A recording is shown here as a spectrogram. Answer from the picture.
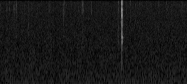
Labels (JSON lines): {"label": "ambient", "recorder": "HydroMoth"}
